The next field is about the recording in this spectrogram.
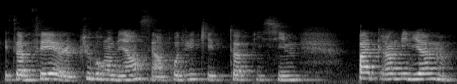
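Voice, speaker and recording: A woman's voice: fairly high pitch, steady tone, a little fast, reverberant, low-quality recording. A woman in her late twenties chatting enthusiastically to camera as a beauty vlogger, with lots of fillers and restarts. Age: late 20s. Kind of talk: casual product review to camera.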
